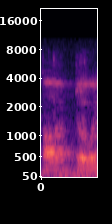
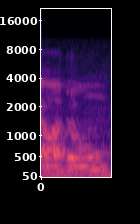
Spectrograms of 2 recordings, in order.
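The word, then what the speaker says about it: Ardougne: It despite what it's spelled, it is actually pronounced Ardo.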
